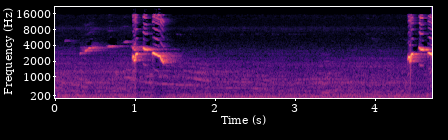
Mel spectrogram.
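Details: Sooty-headed bulbul from Sidoarjo, East Java, giving a varied song with many fill notes: a bubbly burst of bright whistled notes near the start, then a quiet pause, then another phrase beginning just as the recording ends.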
